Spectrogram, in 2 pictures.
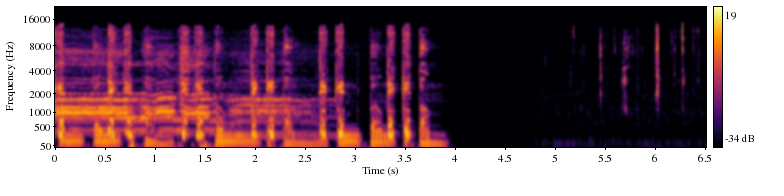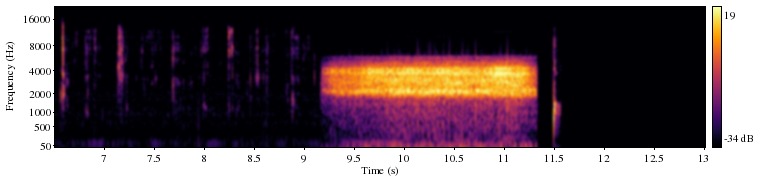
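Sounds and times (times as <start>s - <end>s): gum chewing clicks and smacks: 4.8s - 9.2s
loud steady hiss: 9.2s - 11.4s.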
